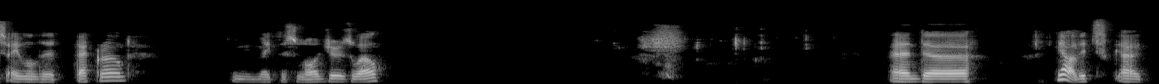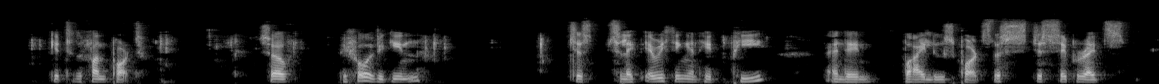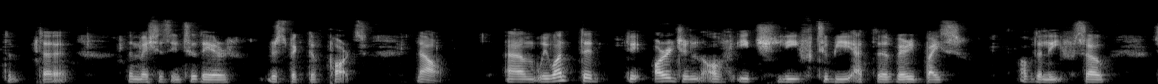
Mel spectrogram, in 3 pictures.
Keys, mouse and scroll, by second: 0.1 click, 4.8-6.8 drag, 6.8 shift+middle click, 7.4 n, 7.8 shift+middle click, 8.4-10.8 middle drag, 12.0 z, 14.0 shift+middle click, 14.6 Tab, 15.2 shift+middle click, 15.8 a, 16.0 a, 18.9 p, 21.7 click, 23.6 Tab, 24.0 scroll down 1, 24.3 shift+middle click, 25.6 right click, 26.3 r, 27.0 right click, 27.4 shift+middle click, 27.6-28.4 scroll up 1, 28.5 shift+middle click, 30.3 shift+middle click, 31.4-32.6 scroll up 1, 32.6 click, 32.9 shift+middle click, 33.2 scroll up 1, 33.5 shift+middle click.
